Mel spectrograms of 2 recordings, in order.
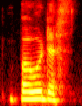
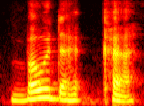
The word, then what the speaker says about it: Boudicca: And we just got somebody telling us how to pronounce. It's Boudicca. Bodica, Bodica. That's how it's pronounced according to Carolyn Booker. Bodica.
